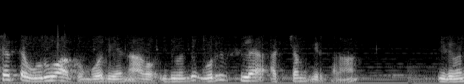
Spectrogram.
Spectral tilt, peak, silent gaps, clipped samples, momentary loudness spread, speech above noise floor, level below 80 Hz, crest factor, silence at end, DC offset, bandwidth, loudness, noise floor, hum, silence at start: -12 dB/octave; -2 dBFS; none; under 0.1%; 13 LU; 21 dB; -38 dBFS; 14 dB; 0 s; under 0.1%; 3.9 kHz; -16 LUFS; -37 dBFS; none; 0 s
